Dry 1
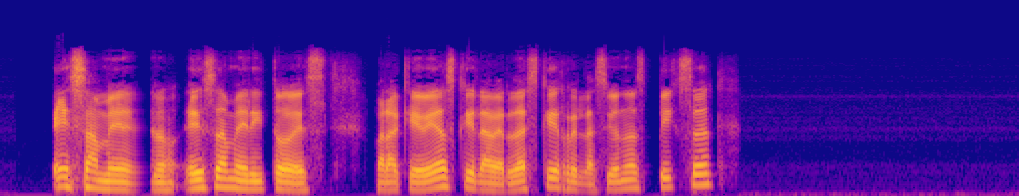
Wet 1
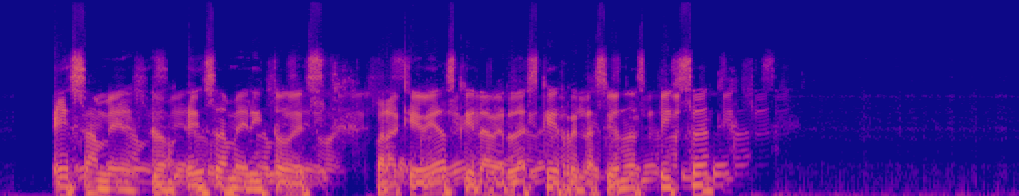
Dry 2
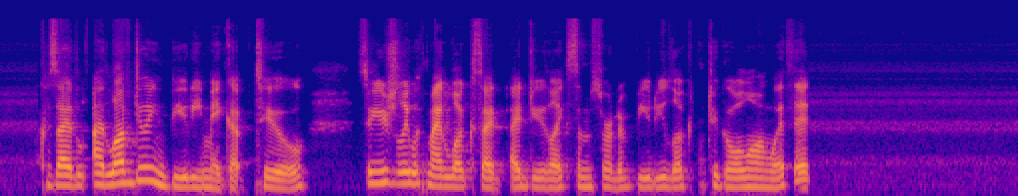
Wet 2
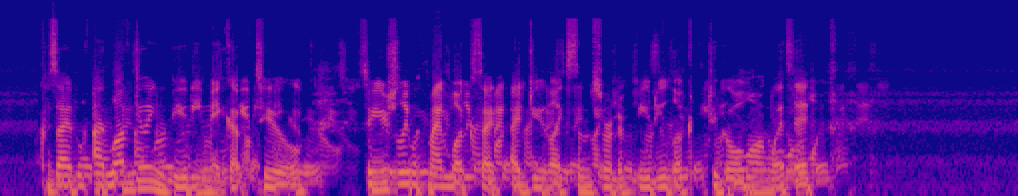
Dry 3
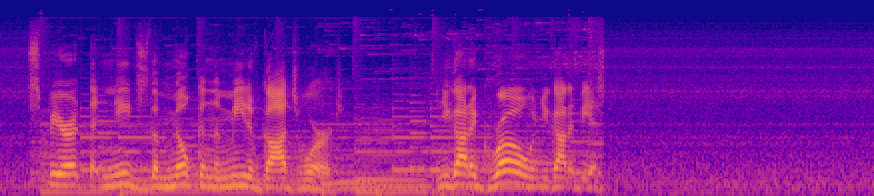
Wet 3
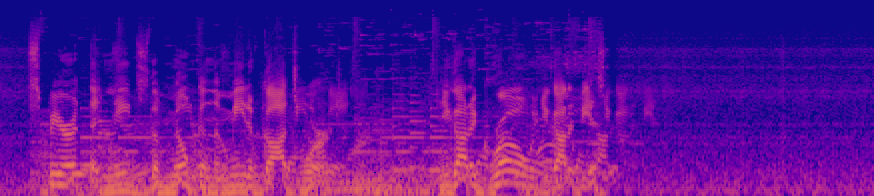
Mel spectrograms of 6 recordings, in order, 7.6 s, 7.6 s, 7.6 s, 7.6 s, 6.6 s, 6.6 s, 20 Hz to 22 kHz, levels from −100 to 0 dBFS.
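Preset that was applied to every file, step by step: octaver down 1 oct, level +3 dB; in parallel at -11 dB: crossover distortion -32 dBFS; on the sum: limiter -10 dBFS; compressor 2.5:1, threshold -26 dBFS; reverb removal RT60 0.58 s; on a send: delay with a stepping band-pass 0.155 s, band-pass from 380 Hz, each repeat 1.4 oct, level -8.5 dB; on the sum: sustainer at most 73 dB/s; gain -8.5 dB

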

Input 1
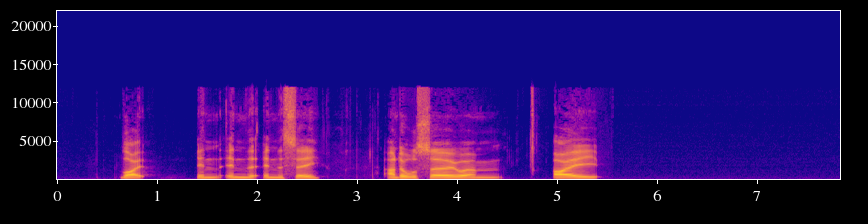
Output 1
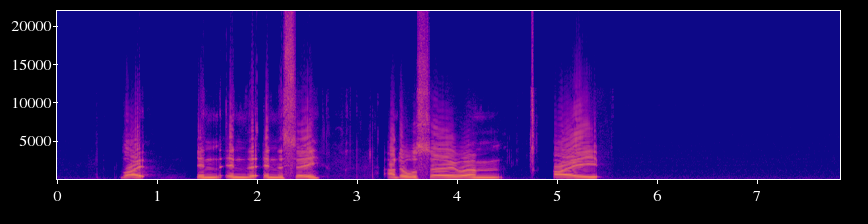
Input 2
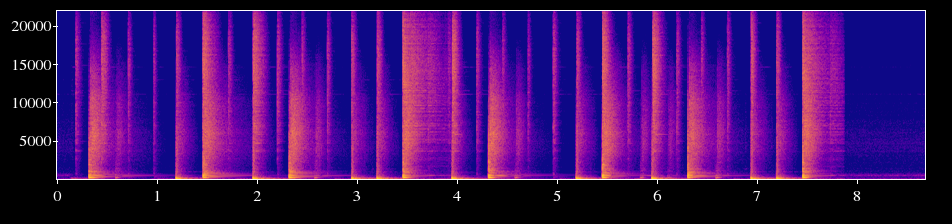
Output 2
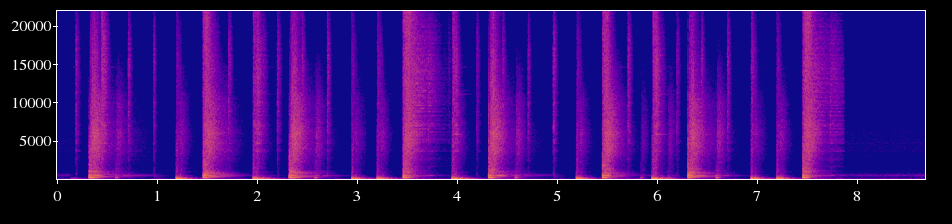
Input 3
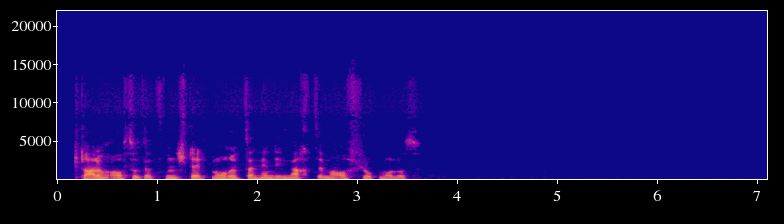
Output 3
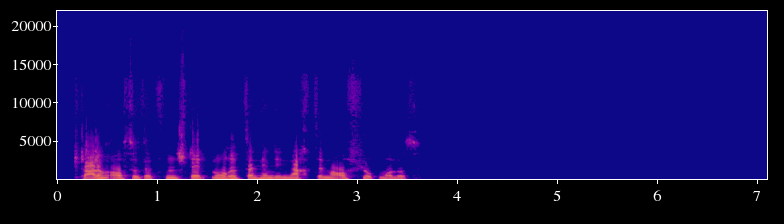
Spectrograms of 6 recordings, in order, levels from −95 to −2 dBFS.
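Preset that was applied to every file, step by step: self-modulated delay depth 0.2 ms; reverse; compressor 16:1, threshold -25 dBFS; reverse; gain -6 dB

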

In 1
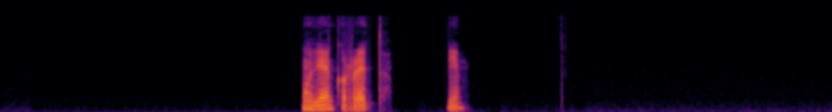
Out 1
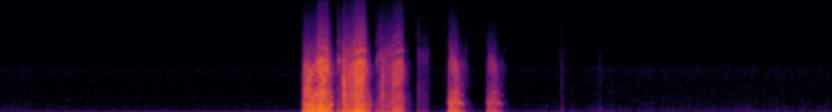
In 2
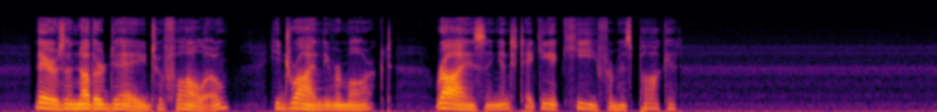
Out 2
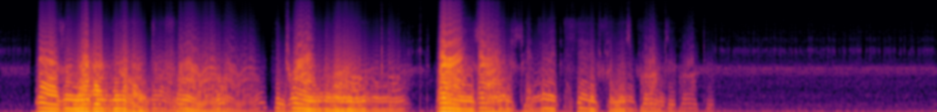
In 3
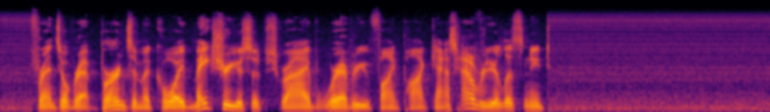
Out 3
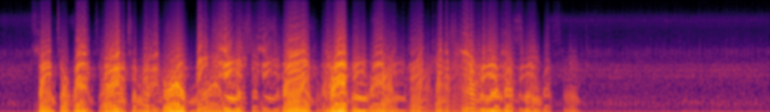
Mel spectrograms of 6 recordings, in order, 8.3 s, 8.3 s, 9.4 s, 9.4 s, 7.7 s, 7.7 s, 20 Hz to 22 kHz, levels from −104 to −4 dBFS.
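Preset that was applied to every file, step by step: harmonic-percussive split percussive -9 dB; resonant high shelf 2500 Hz -13 dB, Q 3; echo 0.386 s -9 dB; full-wave rectifier; gain +5.5 dB

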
